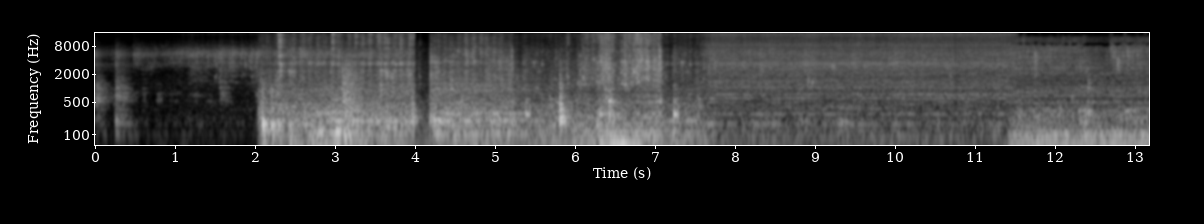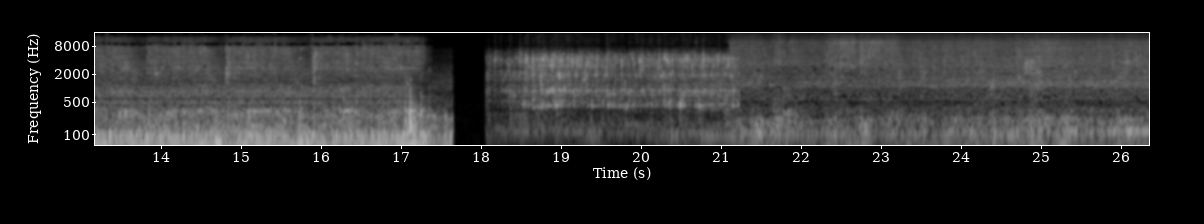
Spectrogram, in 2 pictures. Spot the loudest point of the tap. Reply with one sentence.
The loudest moment of the tap is at 6 seconds.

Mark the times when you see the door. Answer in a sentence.
You can hear the door from 2.5 to 3.5 s.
